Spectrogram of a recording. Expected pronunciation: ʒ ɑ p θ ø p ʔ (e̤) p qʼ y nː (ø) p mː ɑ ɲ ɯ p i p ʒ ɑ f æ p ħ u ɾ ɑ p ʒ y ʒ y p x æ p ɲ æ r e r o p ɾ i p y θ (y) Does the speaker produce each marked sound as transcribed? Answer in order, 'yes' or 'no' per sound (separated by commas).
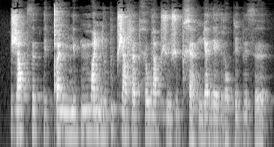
yes, no, no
